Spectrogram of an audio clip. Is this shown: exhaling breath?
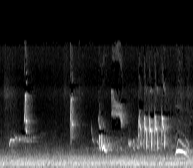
no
